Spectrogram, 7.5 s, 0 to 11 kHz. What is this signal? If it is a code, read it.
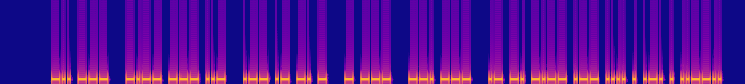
Morse code, heard as a keyed tone, about 44 wpm, 700 Hz. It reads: DO YOU WANT TO GO ANYWHERE?
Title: Sentences from Top 1400 Words 45wpm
